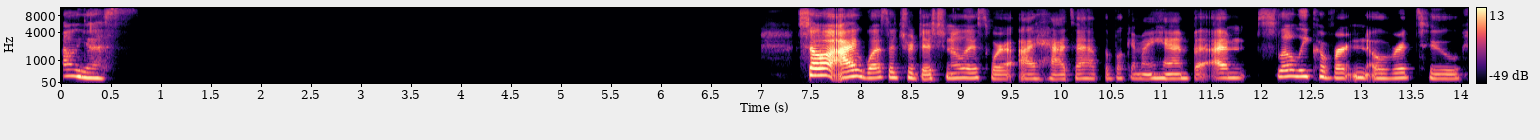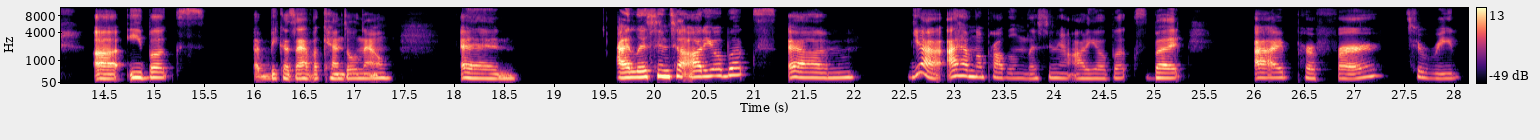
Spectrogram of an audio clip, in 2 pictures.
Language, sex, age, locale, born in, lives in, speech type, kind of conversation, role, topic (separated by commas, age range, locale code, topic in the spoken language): English, female, 30-34, en-US, United States, United States, conversation, podcast, guest, What are some practical habits that can help manage stress in everyday life?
